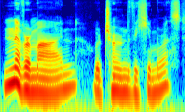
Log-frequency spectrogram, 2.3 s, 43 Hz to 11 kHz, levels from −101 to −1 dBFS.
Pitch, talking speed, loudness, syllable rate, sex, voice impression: 130 Hz, 130 wpm, -19 LUFS, 5.0 syllables/s, male, masculine, adult-like, slightly powerful, unique, slightly intense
